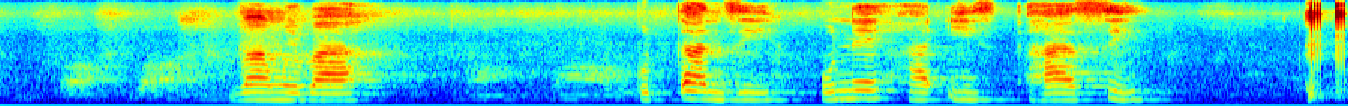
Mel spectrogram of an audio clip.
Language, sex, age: Venda, female, 26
